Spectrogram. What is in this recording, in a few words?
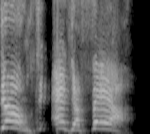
Female Taunt, Cannibal, dialogue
